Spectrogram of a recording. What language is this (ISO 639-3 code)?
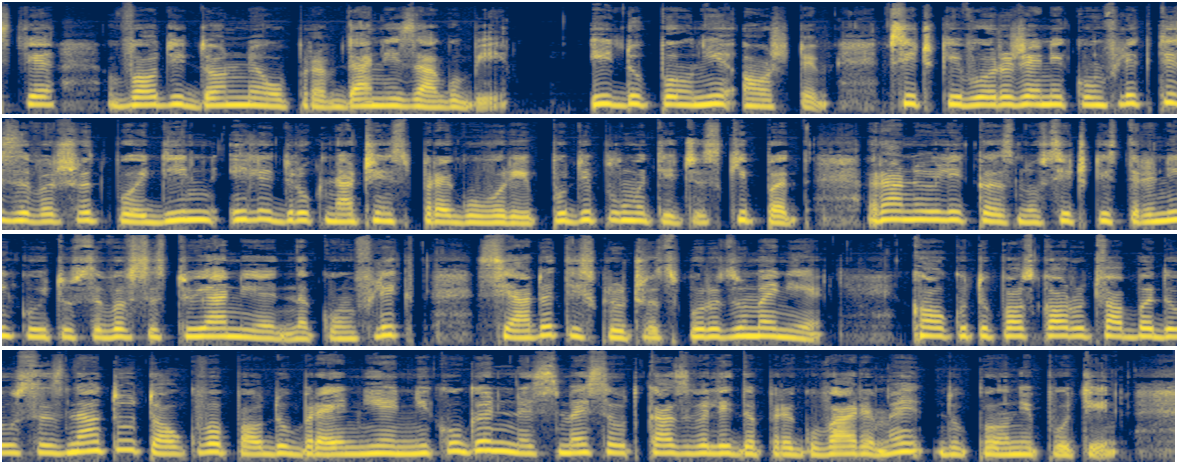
bul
